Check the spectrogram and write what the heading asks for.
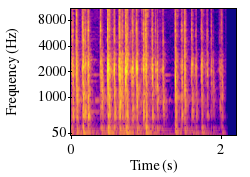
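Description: Keyboard typing sound effect: a quick run of key clicks with a short break a little past the middle, accompanying text that types itself onto the screen.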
